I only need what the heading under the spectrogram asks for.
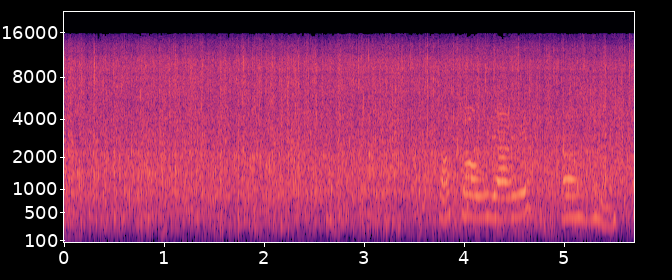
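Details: Steady rushing water fills the scene, with a few faint human voices rising briefly near the end; no animal is heard.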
